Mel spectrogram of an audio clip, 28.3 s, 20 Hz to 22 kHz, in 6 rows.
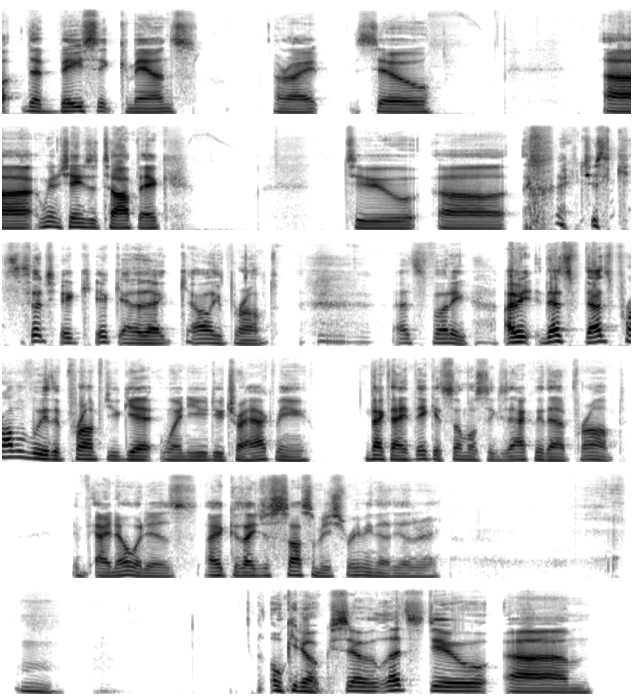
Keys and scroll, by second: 0.0-1.8 typing, 3.1 ctrl+[, 3.2-4.3 typing, 5.7 typing, 6.7 typing, 7.9-8.6 typing.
